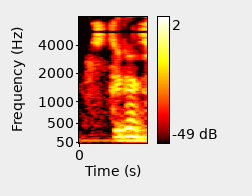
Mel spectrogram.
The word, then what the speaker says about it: students: Try pronouncing like this, stew, students, without the T sound, without T, but actually students.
